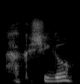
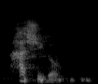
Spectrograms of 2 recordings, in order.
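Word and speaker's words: 博士号: phd at the moment i think japanese for phd is hakushi go and um i keep missing out one of the syllables and saying hashigo which means ladder i am studying for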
